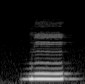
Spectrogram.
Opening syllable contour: high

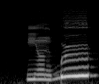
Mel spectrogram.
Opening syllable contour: low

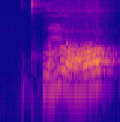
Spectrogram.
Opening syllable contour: rising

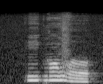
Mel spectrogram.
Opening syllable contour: high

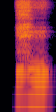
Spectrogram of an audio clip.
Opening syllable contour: high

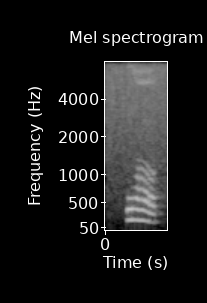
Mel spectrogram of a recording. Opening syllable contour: falling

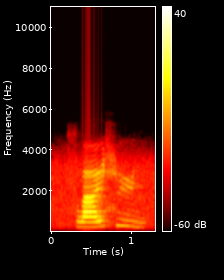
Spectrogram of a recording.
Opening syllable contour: rising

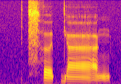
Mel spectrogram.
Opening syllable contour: low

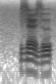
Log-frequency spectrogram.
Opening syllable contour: falling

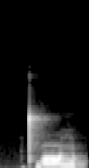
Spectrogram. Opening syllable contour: rising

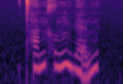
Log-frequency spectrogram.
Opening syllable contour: rising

